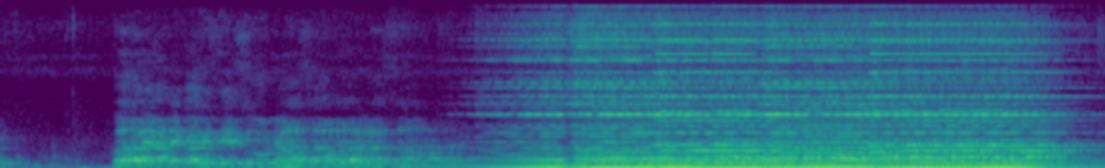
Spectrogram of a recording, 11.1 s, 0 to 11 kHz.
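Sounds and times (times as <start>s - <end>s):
keyboard playing organ-style chords: 4.4s - 11.0s.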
